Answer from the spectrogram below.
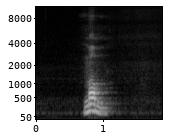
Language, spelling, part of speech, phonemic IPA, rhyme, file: Dutch, mam, noun, /mɑm/, -ɑm, Nl-mam.ogg
- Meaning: mother (mum)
